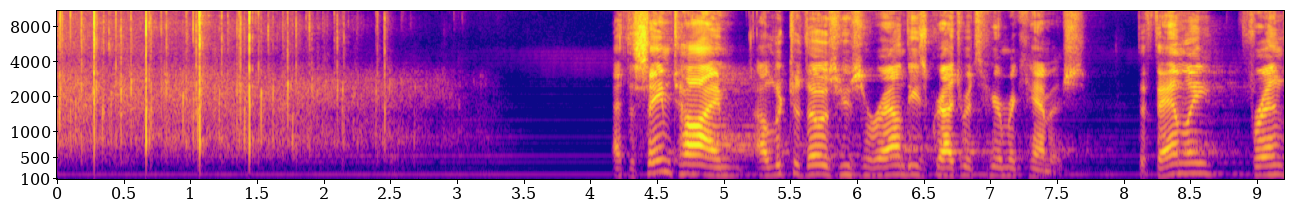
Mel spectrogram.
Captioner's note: applause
